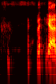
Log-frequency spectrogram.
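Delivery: high, laughing tone of disbelief, spoken through a laugh.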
